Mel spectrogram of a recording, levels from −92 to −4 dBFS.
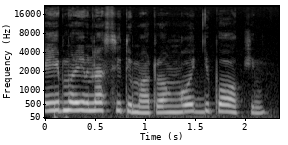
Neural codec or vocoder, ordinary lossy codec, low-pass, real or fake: vocoder, 44.1 kHz, 128 mel bands every 512 samples, BigVGAN v2; none; none; fake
